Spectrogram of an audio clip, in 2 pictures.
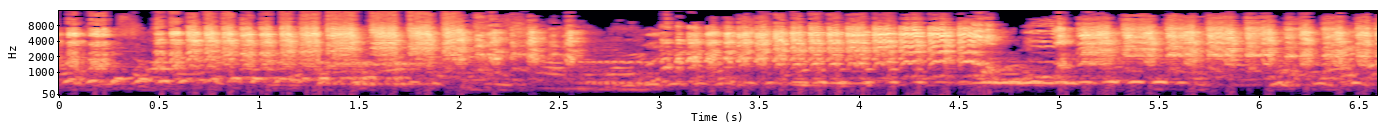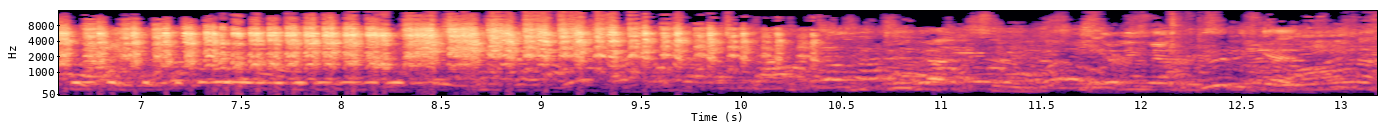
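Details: A laughing kookaburra at a zoo and botanical garden in Palm Springs gives a loud, raucous cackle, harsh chuckling notes tumbling rapidly for over ten seconds before breaking into scattered, softer chortles.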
